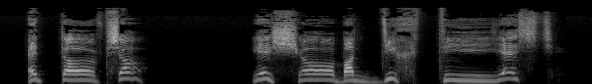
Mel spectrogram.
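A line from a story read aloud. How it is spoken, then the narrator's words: Accented question. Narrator (Russian): спросил я с акцентом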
